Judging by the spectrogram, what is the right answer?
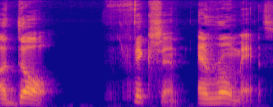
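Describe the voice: The pitch varies in an ordinary way on a very clean recording with a silent background. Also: woman.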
